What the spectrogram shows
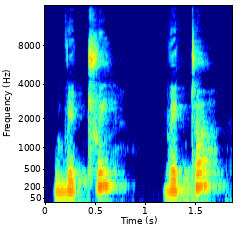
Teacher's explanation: वी होगा तो हमको एयर फ्लो को नैरो करना है अपने ऊपर के दांतों से और नीचे के होठों से।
